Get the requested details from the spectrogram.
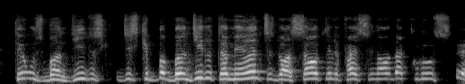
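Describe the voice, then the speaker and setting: A man talks with an extremely high pitch and ordinary pitch variation. His pace is moderate. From Brazil, interior of São Paulo state (Itapeva). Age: 70s. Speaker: lean management consultant. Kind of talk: webinar talk. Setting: live video stream.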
